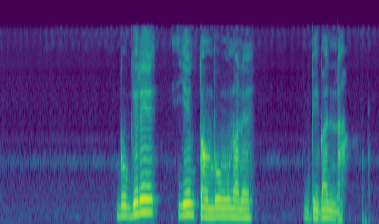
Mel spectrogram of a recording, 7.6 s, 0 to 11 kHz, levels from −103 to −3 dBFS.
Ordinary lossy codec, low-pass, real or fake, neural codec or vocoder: AAC, 48 kbps; 7.2 kHz; fake; codec, 16 kHz, 8 kbps, FunCodec, trained on Chinese and English, 25 frames a second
